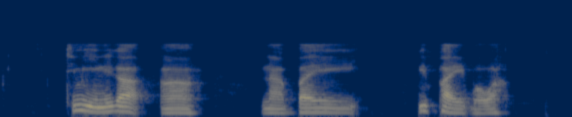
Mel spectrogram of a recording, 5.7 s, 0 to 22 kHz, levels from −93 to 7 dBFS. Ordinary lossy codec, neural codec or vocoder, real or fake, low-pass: MP3, 48 kbps; codec, 44.1 kHz, 7.8 kbps, Pupu-Codec; fake; 5.4 kHz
